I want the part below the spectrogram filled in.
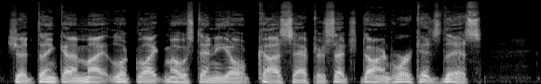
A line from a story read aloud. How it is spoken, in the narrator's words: growled David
